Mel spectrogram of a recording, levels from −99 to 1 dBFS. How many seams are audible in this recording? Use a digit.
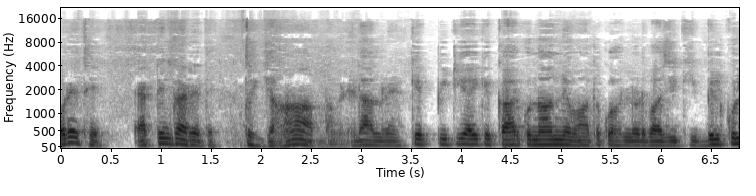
1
